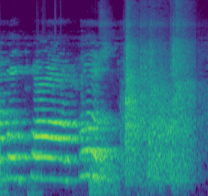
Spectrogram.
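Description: In a classroom, a chanted voice leads into a short burst of rhythmic group focus clapping, fairly close and lively.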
